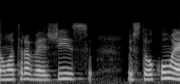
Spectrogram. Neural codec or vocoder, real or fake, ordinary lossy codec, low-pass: none; real; none; 7.2 kHz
